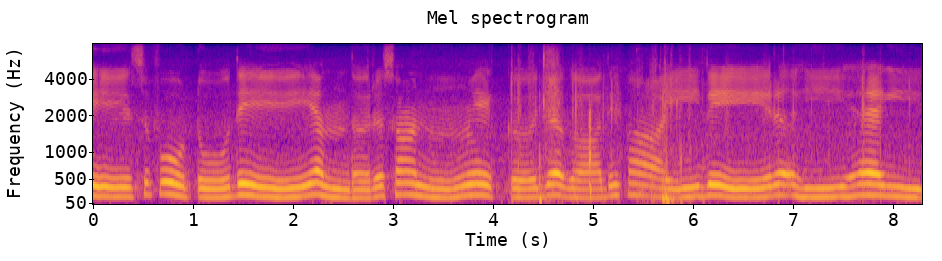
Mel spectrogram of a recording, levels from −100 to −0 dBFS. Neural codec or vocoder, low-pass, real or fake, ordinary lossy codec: none; none; real; none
